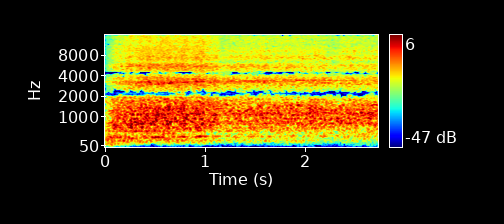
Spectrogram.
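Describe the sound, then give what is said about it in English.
A bathroom hand dryer blows a steady, loud rush of air, with a thin high-pitched motor whine running over the roar the whole time and no break or change. “Ugh, it was a hand dryer from a bathroom.”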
